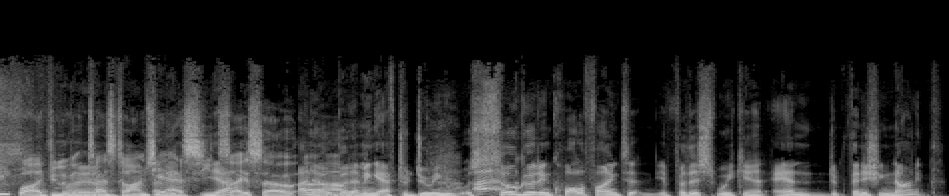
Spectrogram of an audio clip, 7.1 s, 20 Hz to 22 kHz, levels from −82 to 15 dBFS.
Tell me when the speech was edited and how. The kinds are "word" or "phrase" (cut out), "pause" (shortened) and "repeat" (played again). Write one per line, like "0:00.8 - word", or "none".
none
